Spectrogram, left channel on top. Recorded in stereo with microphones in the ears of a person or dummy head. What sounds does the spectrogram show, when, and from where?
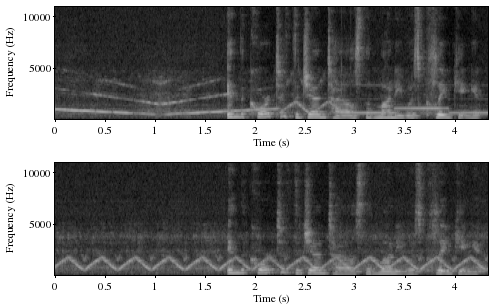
1.7 s a woman speaking: 80° left, 0.8 m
